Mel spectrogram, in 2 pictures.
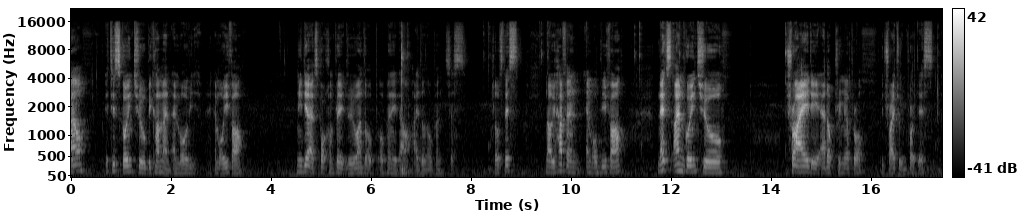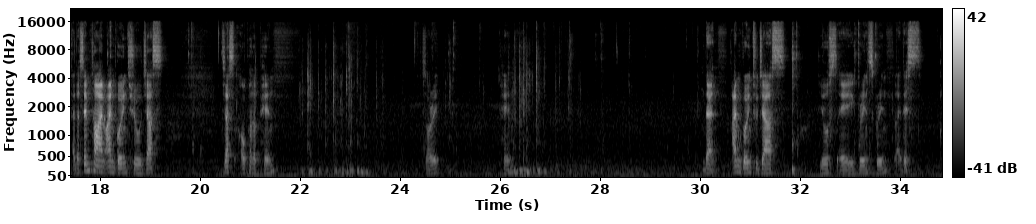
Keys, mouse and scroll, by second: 6.7-8.8 drag, 9.4 click, 10.0-11.3 drag, 11.8 right click, 12.1 click, 14.3 click, 16.2-16.5 drag, 16.6 drag, 17.3 right click, 17.4 drag, 18.1 click, 18.2-19.4 drag, 19.7 click, 20.4 click, 21.8-23.3 typing, 24.9 click, 25.3 click, 25.9-27.1 typing, 27.9 shift+click, 28.9-30.7 drag, 31.8 click, 33.1 click, 33.4 click.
